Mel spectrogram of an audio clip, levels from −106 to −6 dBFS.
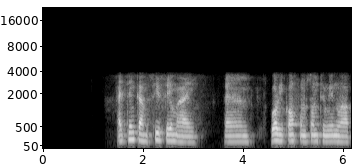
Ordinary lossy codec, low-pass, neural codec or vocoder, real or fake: Opus, 32 kbps; 3.6 kHz; codec, 16 kHz, 8 kbps, FreqCodec, smaller model; fake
